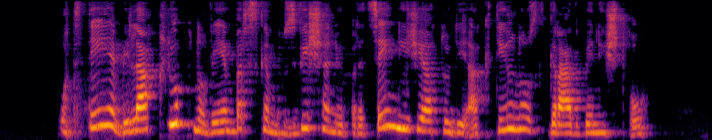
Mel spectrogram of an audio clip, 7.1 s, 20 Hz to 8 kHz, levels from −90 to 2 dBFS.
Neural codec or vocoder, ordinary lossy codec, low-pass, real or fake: none; none; none; real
